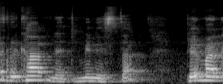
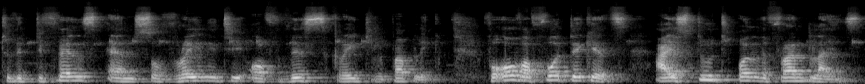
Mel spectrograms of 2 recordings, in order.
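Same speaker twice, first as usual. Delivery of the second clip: ordinary talk, nothing marked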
